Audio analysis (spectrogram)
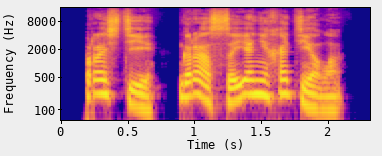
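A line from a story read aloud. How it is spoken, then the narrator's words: Thin mouse-like squeak. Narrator (Russian): пропищала Таеса тоненько, будто мышь из-под печки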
